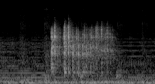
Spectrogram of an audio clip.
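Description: Two dice rolled during a tabletop role-playing game give a brief, bright clatter of small hard taps lasting under a second, fairly quiet, with no talk over it.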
